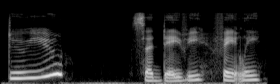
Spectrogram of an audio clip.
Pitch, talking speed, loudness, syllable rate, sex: 250 Hz, 105 wpm, -16 LUFS, 3.9 syllables/s, female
